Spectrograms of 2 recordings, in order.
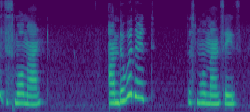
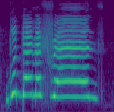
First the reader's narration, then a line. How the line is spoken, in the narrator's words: she shouts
